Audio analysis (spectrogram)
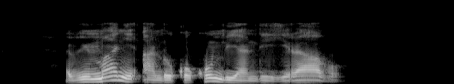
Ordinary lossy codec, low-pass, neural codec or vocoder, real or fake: MP3, 64 kbps; 7.2 kHz; autoencoder, 48 kHz, 128 numbers a frame, DAC-VAE, trained on Japanese speech; fake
